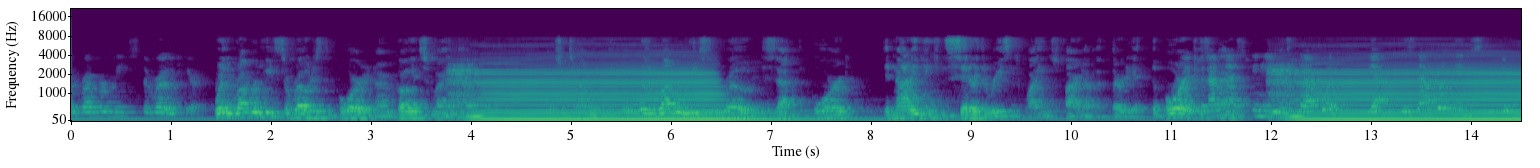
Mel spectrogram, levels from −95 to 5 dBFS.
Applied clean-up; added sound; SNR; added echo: none; Bowed string instrument; -2 dB; reverberation time 0.6 s.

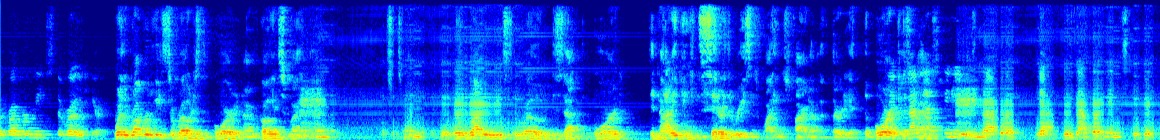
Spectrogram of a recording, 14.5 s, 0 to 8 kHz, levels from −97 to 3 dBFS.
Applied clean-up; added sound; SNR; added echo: neural separator model SepFormer DNS4.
